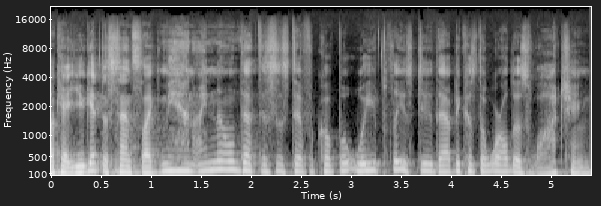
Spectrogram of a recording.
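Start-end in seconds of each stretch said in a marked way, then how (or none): 1.1-5.4 pleading, asking nicely, pitched-up voice. Imitating Paul pleading with the readers: imitating Paul pleading. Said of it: "I should have let you read that in that voice".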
